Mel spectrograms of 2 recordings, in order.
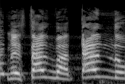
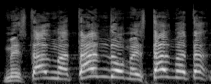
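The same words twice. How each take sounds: First: Higher, louder mock yell of a kid; child yelling. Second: Imitating a child's high yell, louder, under the belt. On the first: Grandson hit with the belt cries out to his father, hammed-up yell. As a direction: howl like a spanked child. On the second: Child yelling at his father during a spanking, mock pained yell. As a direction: cry out like a kid getting spanked. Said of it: "Y el niño gritaba".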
